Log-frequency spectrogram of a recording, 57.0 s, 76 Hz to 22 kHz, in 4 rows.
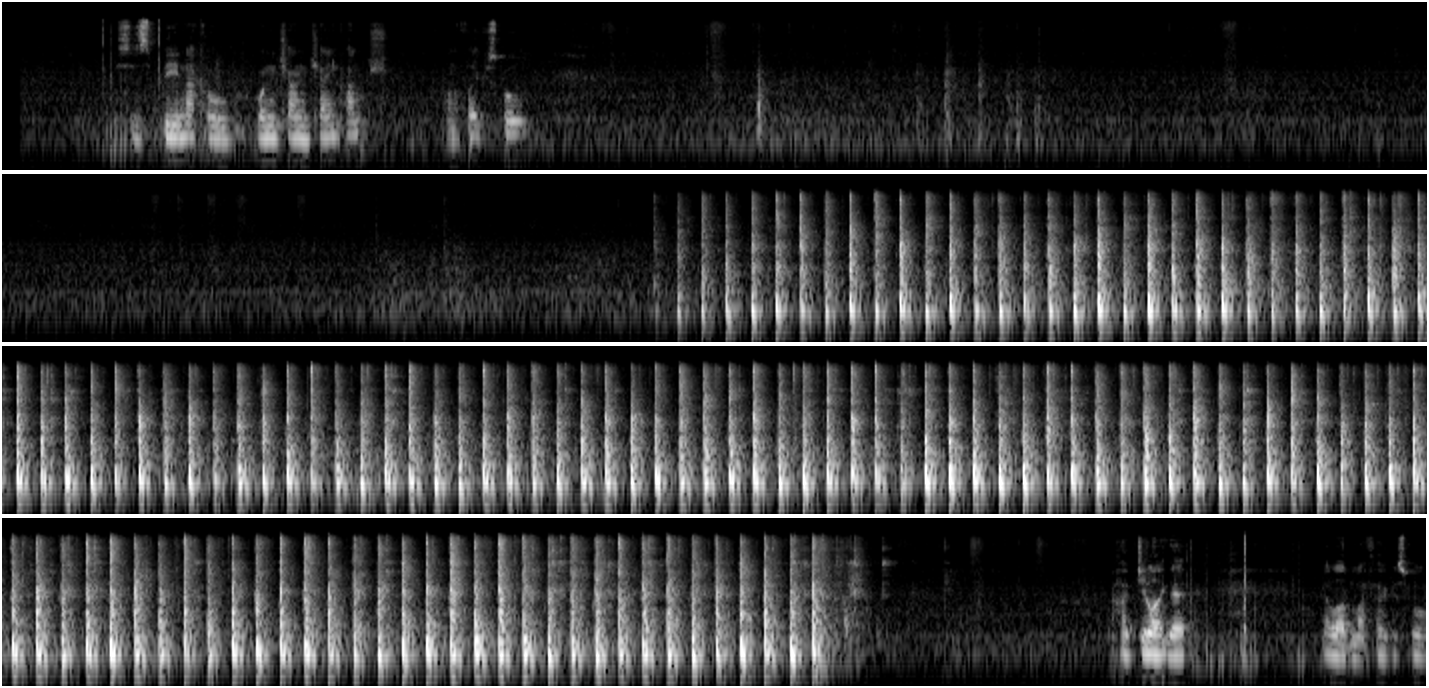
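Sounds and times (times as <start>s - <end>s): fists slapping a focus ball: 20.8s - 51.4s.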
